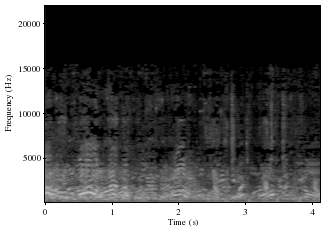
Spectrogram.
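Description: Several people's voices talking over one another in an agitated group, too overlapped to make out words.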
